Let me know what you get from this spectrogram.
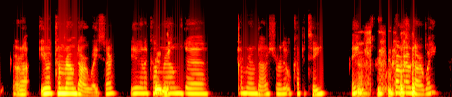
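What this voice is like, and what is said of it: Put-on Bristolian West Country accent. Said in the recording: “What's the Bristolian accent? ... It's very westerly.”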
